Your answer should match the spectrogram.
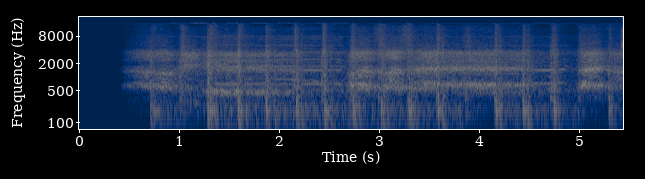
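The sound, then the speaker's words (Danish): A football stadium crowd chants loudly in unison, with rhythmic claps or stomps punching through at a steady beat after a brief silent start. “Sådan her har det ikke lyttet i godt og vel et års tid. Men sådan skal det snart lyde igen, i hvert fald hvis det står til divisionsforeningen.”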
